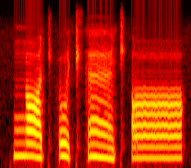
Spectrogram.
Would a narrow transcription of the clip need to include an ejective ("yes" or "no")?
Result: yes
